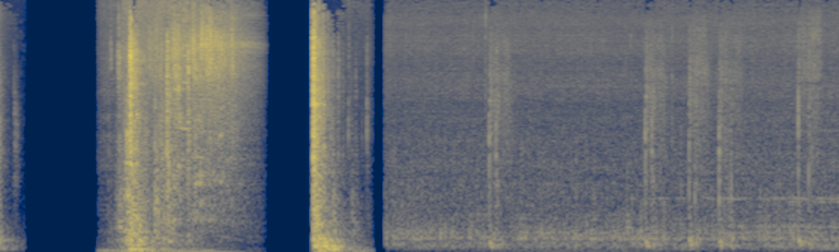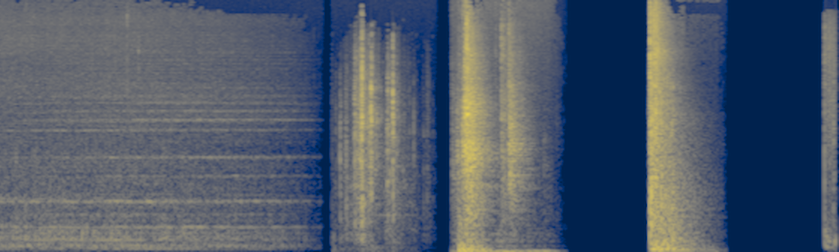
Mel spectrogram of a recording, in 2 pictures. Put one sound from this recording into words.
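A heavy wooden door creaks slowly open.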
